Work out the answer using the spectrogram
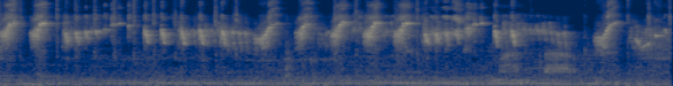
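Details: A cendet or pentet, the long-tailed shrike, singing nonstop in a full master recording rich in fill-in phrases: a steady stream of high, quick chirps and slurred whistles, roughly three per second, over a soft low hum.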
